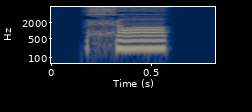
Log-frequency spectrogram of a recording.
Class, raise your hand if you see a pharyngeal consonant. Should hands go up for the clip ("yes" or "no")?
yes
